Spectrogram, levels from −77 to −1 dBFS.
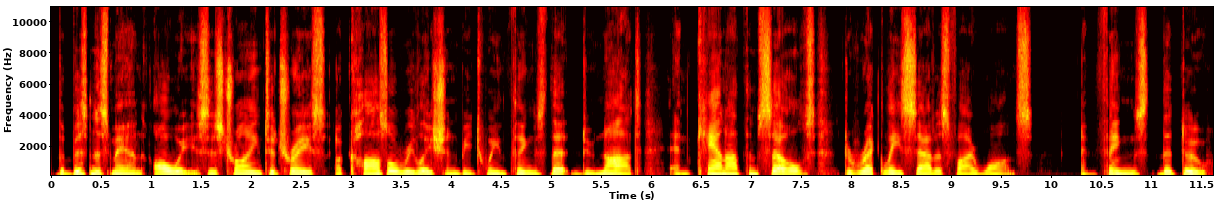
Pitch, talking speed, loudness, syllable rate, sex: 150 Hz, 135 wpm, -18 LUFS, 4.0 syllables/s, male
